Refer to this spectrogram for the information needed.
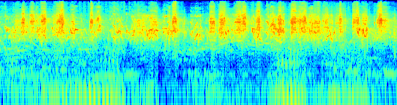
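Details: Several white male budgerigars chirping during mating: a dense, continuous chatter of rapid high chirps, squawks and warbling twitters, rising and falling in bursts, with no pauses across the few seconds.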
